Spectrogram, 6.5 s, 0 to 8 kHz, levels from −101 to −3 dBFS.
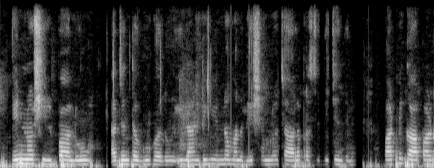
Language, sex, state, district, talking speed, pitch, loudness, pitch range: Telugu, female, Telangana, Karimnagar, 130 wpm, 195 Hz, -22 LUFS, 185-205 Hz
